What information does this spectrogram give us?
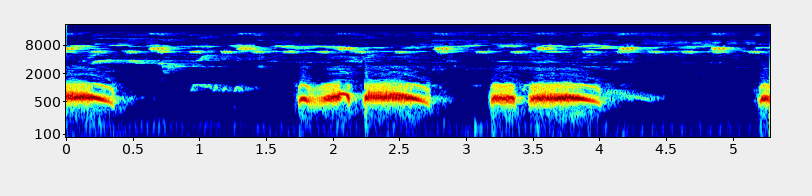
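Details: A decoy spotted dove calls to draw in wild doves. Low, rough coo phrases follow one another closely, each a short note leading into a longer rolling coo, a fresh phrase starting at the end, under high buzzing insects.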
